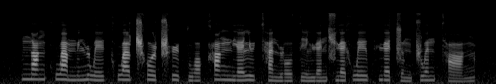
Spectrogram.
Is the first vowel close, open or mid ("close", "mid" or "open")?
open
